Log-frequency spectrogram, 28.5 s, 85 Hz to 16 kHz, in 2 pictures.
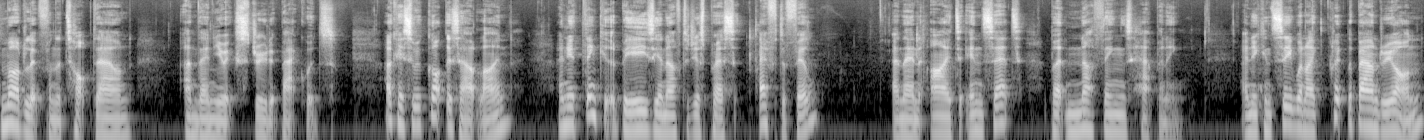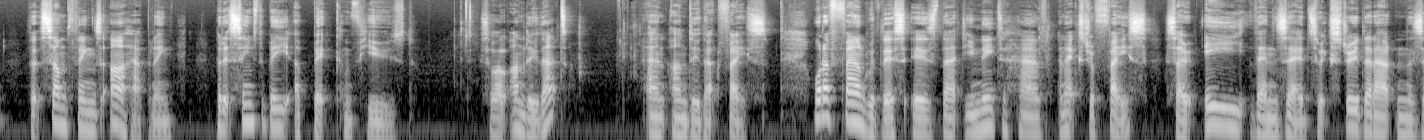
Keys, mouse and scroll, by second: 7.5 f, 9.1 i, 13.1 click, 14.9-16.8 drag, 19.6 ctrl+z, 20.5 ctrl+z, 22.1 ctrl+z, 23.0-24.7 middle drag, 24.7 e.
